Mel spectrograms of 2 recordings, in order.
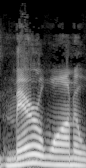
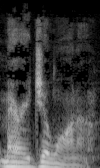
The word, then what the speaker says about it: marijuana: right well it marijuana the J is silent so they put an H in there to americanize oh so it's like not Mary jaana yeah you don't pronounce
